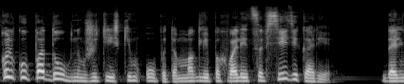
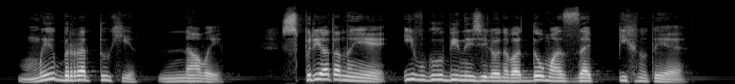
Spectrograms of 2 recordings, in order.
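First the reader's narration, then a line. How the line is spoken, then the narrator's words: Solemn. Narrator (Russian): торжественно подытожил коряга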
